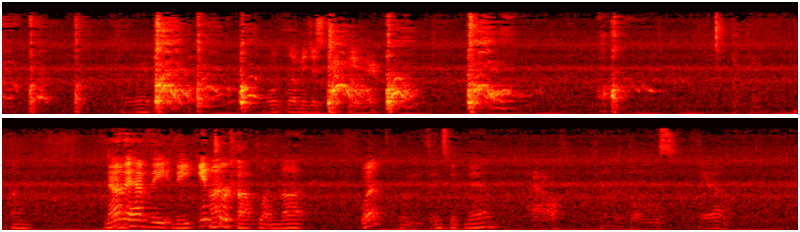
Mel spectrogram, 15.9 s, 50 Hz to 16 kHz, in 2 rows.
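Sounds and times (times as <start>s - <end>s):
person coughing: 0.0s - 0.9s, 1.6s - 2.7s, 3.3s - 5.3s, 6.0s - 6.6s
person clearing throat: 1.5s - 2.7s, 3.3s - 5.4s, 6.0s - 6.6s
speech: 2.8s - 4.2s, 9.0s - 13.1s.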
